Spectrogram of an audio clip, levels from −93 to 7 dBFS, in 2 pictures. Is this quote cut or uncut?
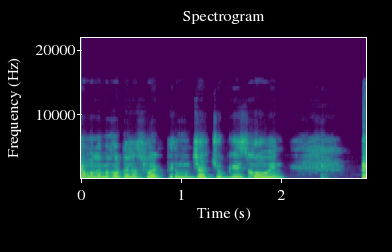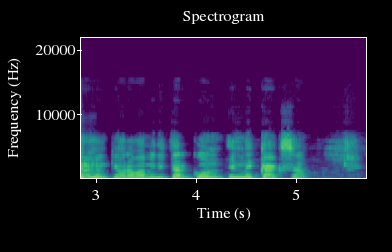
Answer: cut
